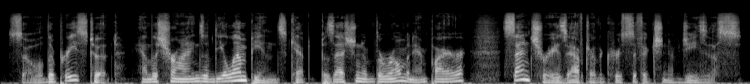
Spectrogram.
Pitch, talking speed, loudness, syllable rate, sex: 115 Hz, 170 wpm, -18 LUFS, 5.3 syllables/s, male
